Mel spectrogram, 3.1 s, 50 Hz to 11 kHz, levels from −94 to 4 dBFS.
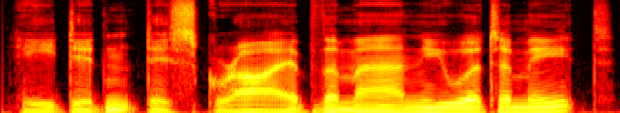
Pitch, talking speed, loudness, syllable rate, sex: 90 Hz, 175 wpm, -16 LUFS, 4.0 syllables/s, male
